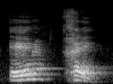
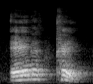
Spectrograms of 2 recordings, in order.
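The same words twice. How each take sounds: Both takes have the same delivery.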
